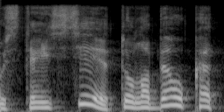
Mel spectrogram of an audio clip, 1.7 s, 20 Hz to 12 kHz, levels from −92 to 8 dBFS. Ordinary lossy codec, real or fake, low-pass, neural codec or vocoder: MP3, 96 kbps; fake; 9.9 kHz; vocoder, 22.05 kHz, 80 mel bands, WaveNeXt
